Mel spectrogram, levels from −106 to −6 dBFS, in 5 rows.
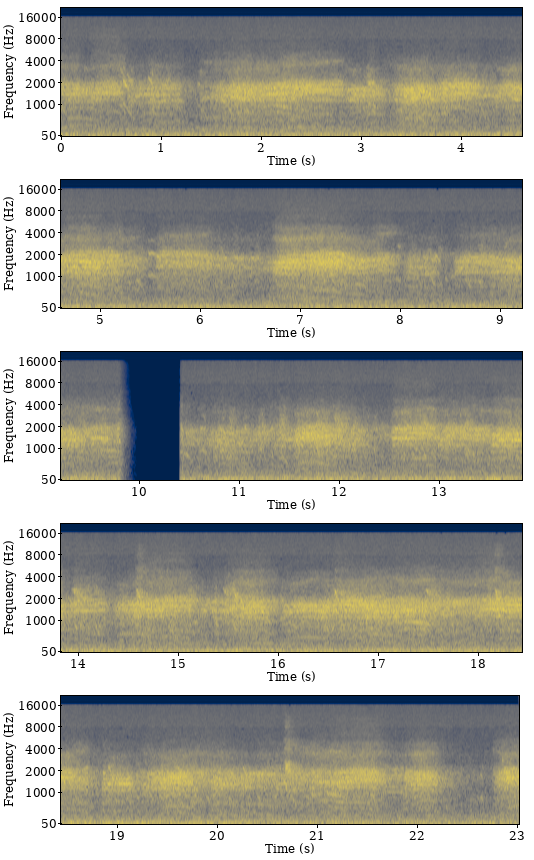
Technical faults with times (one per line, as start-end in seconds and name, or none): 9.81-10.46 long network dropout
11.18-11.56 jitter buffer speed-up
21.87-22.76 jitter buffer speed-up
